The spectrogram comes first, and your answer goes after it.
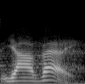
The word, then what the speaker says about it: Yahweh: It's probably pronounced Yahweh is perhaps the best pronunciation.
